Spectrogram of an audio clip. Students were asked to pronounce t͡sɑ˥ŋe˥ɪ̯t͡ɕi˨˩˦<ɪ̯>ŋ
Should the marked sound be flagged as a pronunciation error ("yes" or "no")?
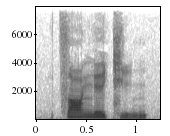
yes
